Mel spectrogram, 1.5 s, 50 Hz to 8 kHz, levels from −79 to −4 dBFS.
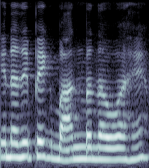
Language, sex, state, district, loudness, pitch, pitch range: Hindi, female, Bihar, Gaya, -13 LUFS, 210 Hz, 200-245 Hz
